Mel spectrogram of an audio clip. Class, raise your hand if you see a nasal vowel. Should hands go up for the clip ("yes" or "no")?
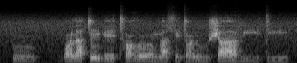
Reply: yes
